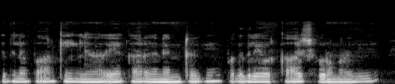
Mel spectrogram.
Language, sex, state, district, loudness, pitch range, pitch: Tamil, male, Tamil Nadu, Nilgiris, -14 LUFS, 120-130 Hz, 125 Hz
